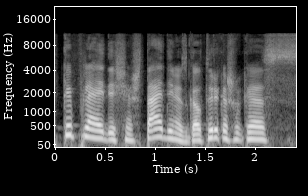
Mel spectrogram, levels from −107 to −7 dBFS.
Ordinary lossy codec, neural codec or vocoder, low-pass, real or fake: AAC, 64 kbps; vocoder, 44.1 kHz, 128 mel bands every 512 samples, BigVGAN v2; 10.8 kHz; fake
